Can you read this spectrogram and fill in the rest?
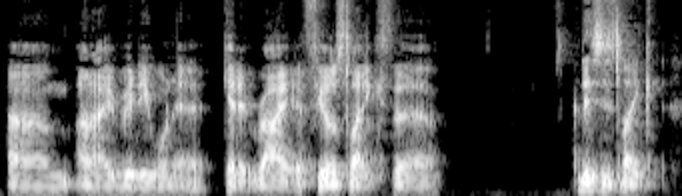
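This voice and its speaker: A man's voice: low-pitched, little pitch movement, normal speed, fairly bright tone, slightly rough. A man from North Wales chatting informally as an interview guest, often dropping "like" into his sentences. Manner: informal, frequent "like" as filler. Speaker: podcast guest, video maker and documentary filmmaker. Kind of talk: casual interview chat.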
